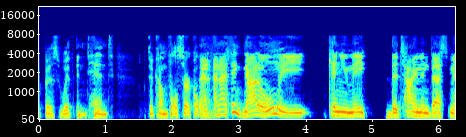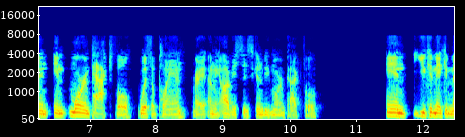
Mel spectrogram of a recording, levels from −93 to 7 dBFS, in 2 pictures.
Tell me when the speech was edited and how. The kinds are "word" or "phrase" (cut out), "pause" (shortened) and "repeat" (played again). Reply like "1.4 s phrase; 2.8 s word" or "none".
1.5 s word; 8.5 s pause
